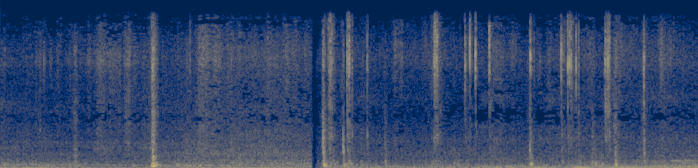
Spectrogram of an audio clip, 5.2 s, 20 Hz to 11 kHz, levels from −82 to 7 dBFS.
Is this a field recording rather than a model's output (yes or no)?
yes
